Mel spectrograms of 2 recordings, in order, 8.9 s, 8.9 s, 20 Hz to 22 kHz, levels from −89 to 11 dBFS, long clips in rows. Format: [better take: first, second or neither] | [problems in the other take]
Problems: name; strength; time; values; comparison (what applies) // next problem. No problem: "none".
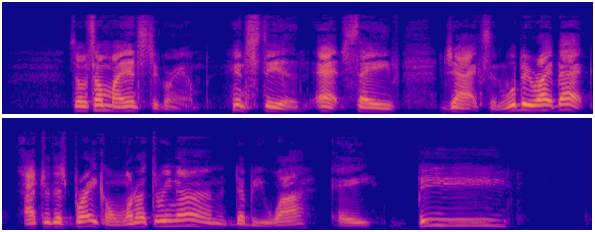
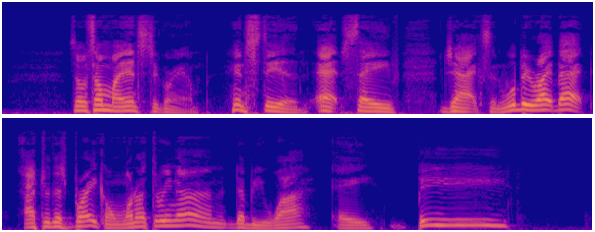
second | thin; somewhat; fading below 300 Hz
